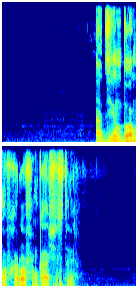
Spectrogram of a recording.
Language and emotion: Russian, neutral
